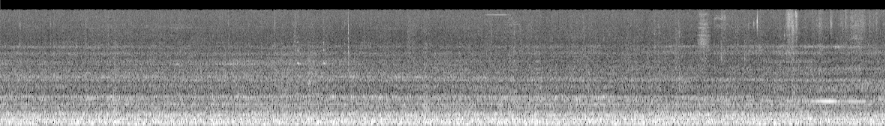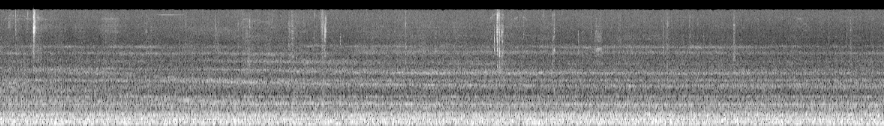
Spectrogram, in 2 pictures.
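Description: Tokaido Line commuter train heard from inside its double-decker Green car while running between stations: a steady rumble of wheels on rail, with a faint whine that rises a little past the middle and a few light clicks.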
